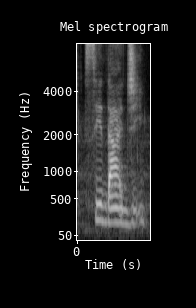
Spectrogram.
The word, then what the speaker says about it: cidade: Always pronounce the D as a hard D, like de, the syllable de as a hard D, unless it is the last syllable of the word, like in cidade. Then you can always say G, it's fine. Also, some people would say cidade because of the accent.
